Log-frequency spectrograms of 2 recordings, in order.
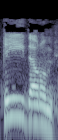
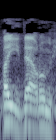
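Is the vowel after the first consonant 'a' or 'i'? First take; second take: i; a. First: The first word has an 'ee' vowel sound. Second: The first word has an 'ay' vowel sound. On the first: The measure of a spear's length. The speaker calls it right. "وإنما يقال قيد رمح، يعني قدر رمح" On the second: Something used to bind or shackle. The speaker calls it wrong. "لا يقال هنا قيد رمح"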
